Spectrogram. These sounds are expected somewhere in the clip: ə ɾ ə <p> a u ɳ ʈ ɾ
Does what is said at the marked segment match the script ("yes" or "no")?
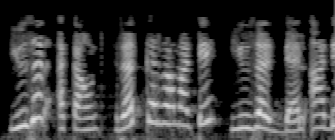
no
